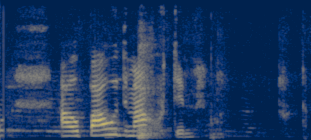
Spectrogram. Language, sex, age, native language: Icelandic, female, 10, Icelandic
